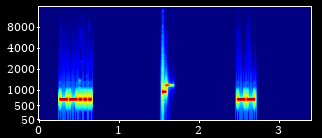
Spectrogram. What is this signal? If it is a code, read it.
Morse code, heard as a keyed tone, about 40 wpm, 700 Hz. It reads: 7 M
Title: Single Character (Letter:Number:Punctuation:Prosign) 40wpm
